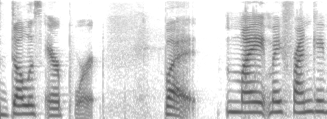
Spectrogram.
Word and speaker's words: Dulles: That's how you say it, Dulles. Oh, I thought no, I said duels. That's what it was. Duels. I said duels. Most people say duels.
